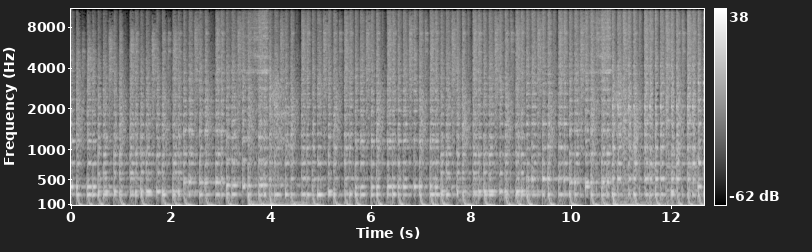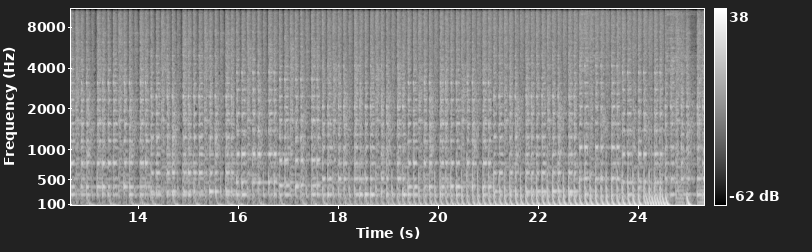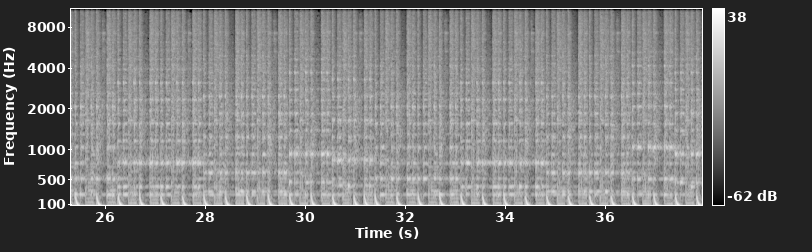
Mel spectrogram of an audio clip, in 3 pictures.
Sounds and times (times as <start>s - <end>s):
Trance music: 0.0s - 37.9s.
